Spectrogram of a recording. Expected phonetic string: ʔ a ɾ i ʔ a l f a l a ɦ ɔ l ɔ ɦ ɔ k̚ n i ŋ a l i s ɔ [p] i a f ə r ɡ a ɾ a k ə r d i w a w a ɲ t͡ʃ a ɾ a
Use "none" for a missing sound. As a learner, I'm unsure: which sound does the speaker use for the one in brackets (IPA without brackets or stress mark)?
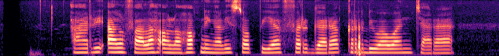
p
